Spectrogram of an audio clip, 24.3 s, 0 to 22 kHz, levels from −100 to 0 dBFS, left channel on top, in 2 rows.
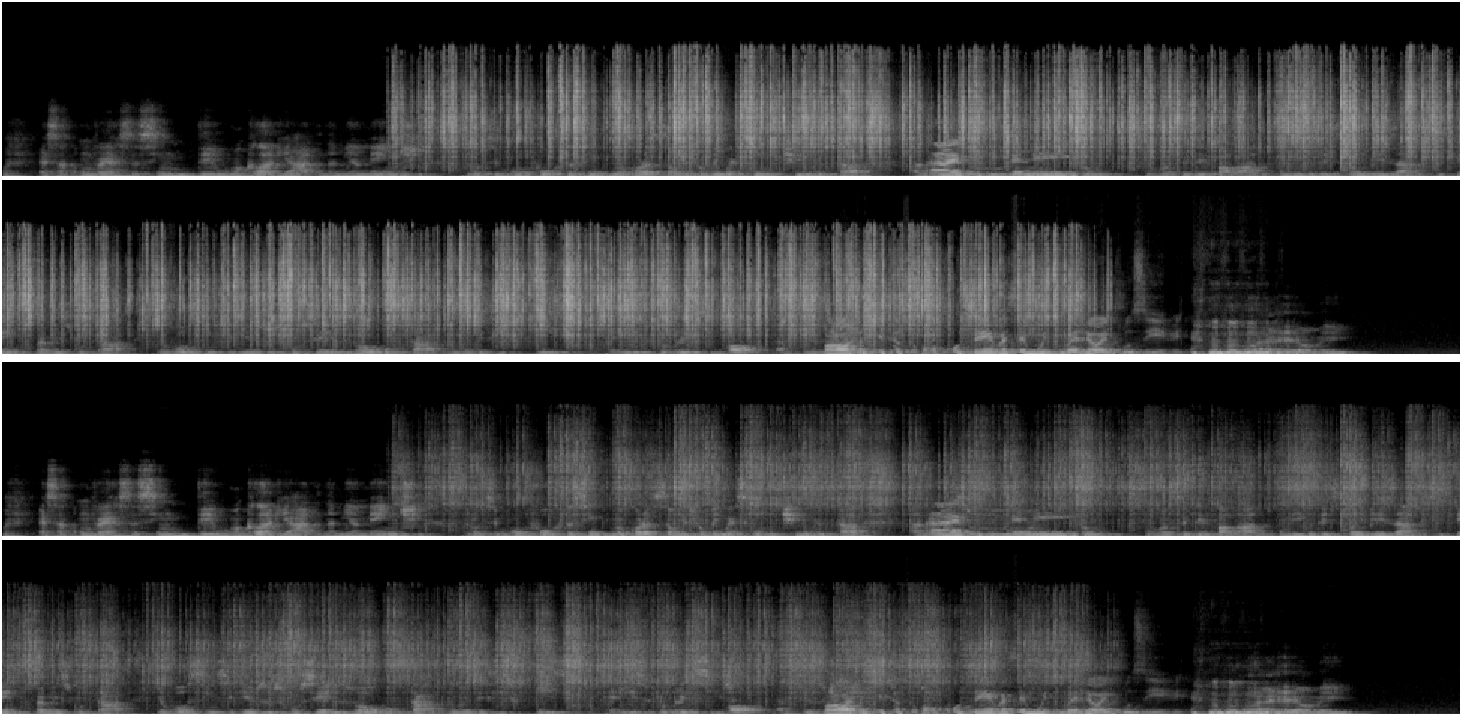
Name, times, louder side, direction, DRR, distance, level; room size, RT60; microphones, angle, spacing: voice 1, 0.0-9.2 9.5-18.3 18.6-19.5 19.8-19.9 22.5-23.3, right 2 dB, 80° right, 4 dB, 3.9 m, -51 dB
sound 1, 3.2-21.4, left 12 dB, 75° left, 2.7 m, -42 dB
voice 2, 8.4-8.9 18.2-18.7 19.0-19.2 19.6-19.7 20.1-22.8, left 1 dB, 30° left, 5 dB, 1.5 m, -43 dB
13.5 x 11.5 x 3.3 m, 0.40 s
head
